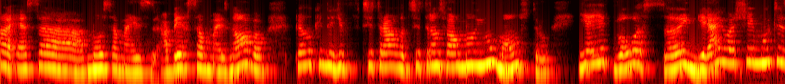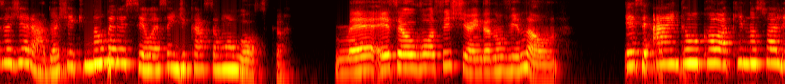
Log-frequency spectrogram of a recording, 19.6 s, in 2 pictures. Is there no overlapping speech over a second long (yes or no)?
yes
